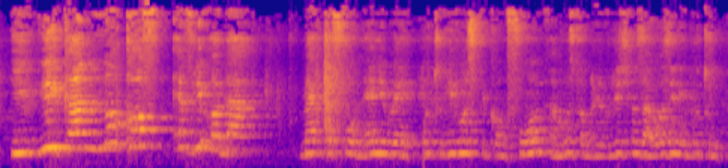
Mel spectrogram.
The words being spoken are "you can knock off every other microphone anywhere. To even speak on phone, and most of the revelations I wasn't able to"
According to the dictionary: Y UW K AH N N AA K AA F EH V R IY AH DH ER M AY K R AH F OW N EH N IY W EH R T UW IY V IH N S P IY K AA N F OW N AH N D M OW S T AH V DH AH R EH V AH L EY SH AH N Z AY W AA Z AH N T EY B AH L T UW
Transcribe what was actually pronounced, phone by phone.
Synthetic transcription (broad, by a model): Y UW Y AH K N AA K AA F EH V R IY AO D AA M AY K R AH F OW N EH N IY W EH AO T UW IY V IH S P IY K AA N F OW N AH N M OW S T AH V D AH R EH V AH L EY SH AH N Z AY W AA Z AH N T EY B AH L T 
